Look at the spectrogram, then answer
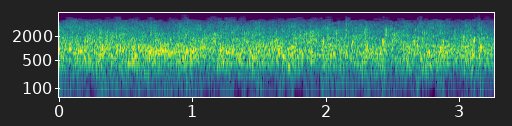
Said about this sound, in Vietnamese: Cho nên quý vị cho thầy một tràng pháo tay để cổ vũ bác sĩ đó.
